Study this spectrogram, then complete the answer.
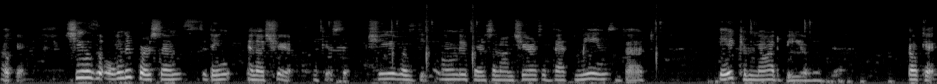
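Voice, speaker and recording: A woman speaks with a non-native accent at a moderate pace, her voice fairly high and somewhat breathy. Her pitch variation is ordinary. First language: not English. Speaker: puzzle game youtuber. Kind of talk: gameplay tutorial. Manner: hesitant, many fillers.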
